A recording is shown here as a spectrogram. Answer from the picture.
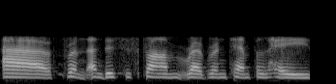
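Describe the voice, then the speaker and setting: A woman's fairly low voice in a flat monotone at a moderate pace. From southwest Ireland. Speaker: professor and educator. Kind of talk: casual interview.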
